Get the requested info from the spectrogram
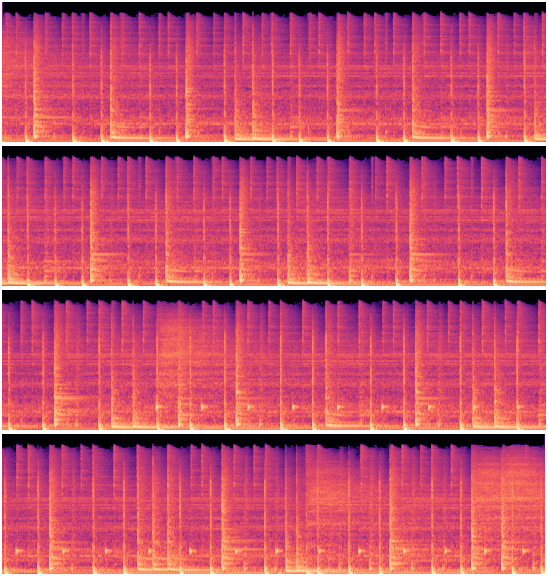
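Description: Drum kit playing a Latin jazz groove: a cascara pattern in the right hand, the bass drum following a bass-line pattern, and left-hand strokes filling in. A low drum stroke that falls in pitch comes round about every two seconds, and a cymbal wash swells about two-thirds of the way in and again near the end.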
